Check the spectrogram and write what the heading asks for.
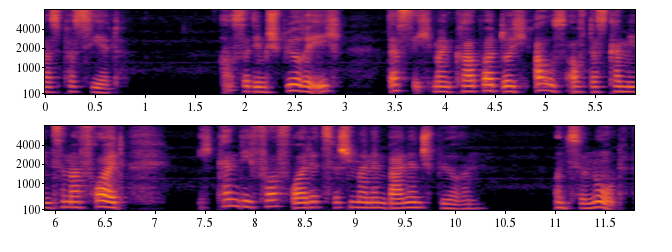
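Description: Brief: woman narrator, lower pitch, mellow, calm and intimate. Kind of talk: first-person story narration.

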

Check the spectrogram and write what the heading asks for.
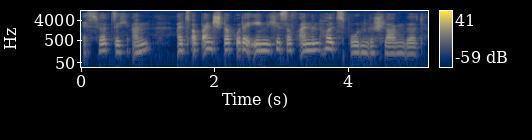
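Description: Warm-voiced woman narrating a story. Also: fairly low pitch, moderate pace, breathy edge. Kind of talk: first-person story narration.

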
